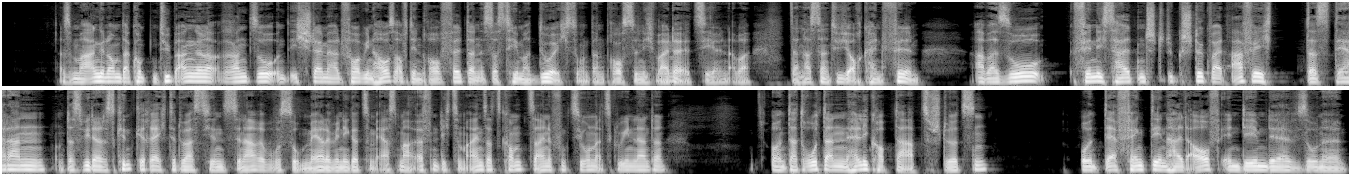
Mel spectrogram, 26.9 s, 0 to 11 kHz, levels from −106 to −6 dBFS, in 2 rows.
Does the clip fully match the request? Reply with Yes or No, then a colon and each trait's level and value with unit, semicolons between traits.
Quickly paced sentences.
Yes: fast, 230 wpm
